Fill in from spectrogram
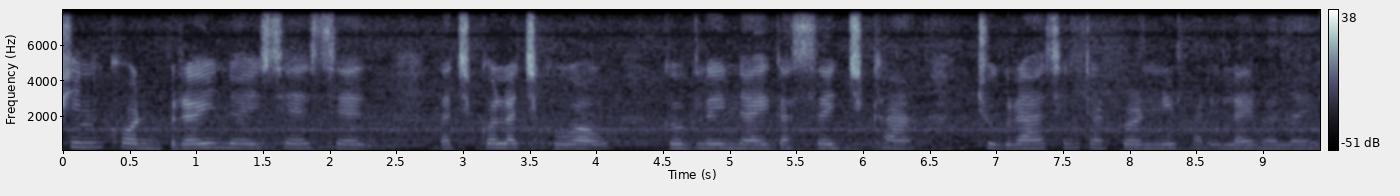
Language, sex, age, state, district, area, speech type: Bodo, female, 18-30, Assam, Chirang, rural, read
